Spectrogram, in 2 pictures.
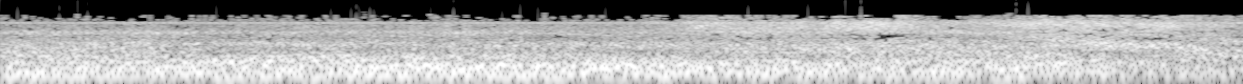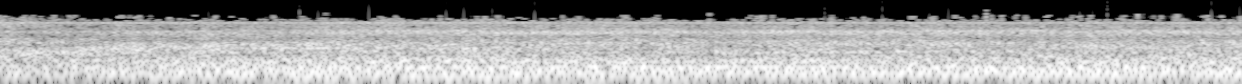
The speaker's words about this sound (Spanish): cinta asfáltica se deslizaba imponente el moderno jet, como blanco pájaro que escogiera la fría tarde para descansar de largo vuelo.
